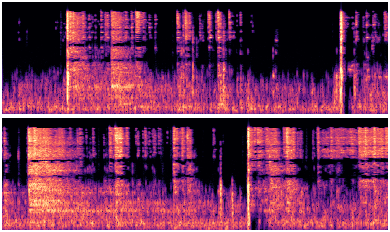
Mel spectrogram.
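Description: Fence wire and the chain wire strainers clinking and rattling as the wire is handled and worked by hand. A few sharp metallic clicks stand out among short spells of jingling and scraping.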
